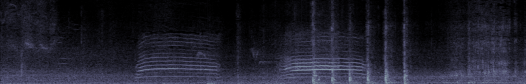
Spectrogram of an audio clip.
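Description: Orange-and-white cat meowing twice, the second meow louder, followed by a few sharp clicks.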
